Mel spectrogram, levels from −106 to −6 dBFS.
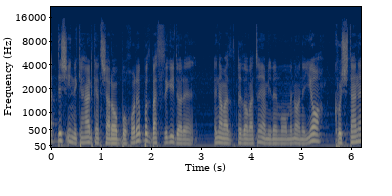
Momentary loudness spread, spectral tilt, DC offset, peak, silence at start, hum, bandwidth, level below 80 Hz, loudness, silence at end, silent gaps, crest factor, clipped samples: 6 LU; -6 dB/octave; under 0.1%; -34 dBFS; 0 s; none; 13 kHz; -68 dBFS; -52 LUFS; 0 s; none; 18 dB; under 0.1%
